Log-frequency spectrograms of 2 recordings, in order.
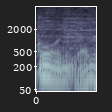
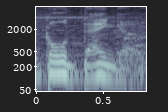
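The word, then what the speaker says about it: Gholdengo: Do you guys pronounce it Golden Go like me or Goldango? Some people pronounce it Goldango. I've been hearing half and half.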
